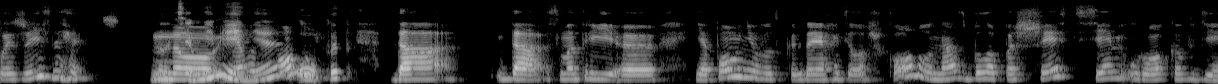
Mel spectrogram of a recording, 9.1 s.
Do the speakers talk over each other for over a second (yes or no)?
yes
